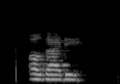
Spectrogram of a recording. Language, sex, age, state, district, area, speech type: Nepali, female, 30-45, West Bengal, Darjeeling, rural, read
